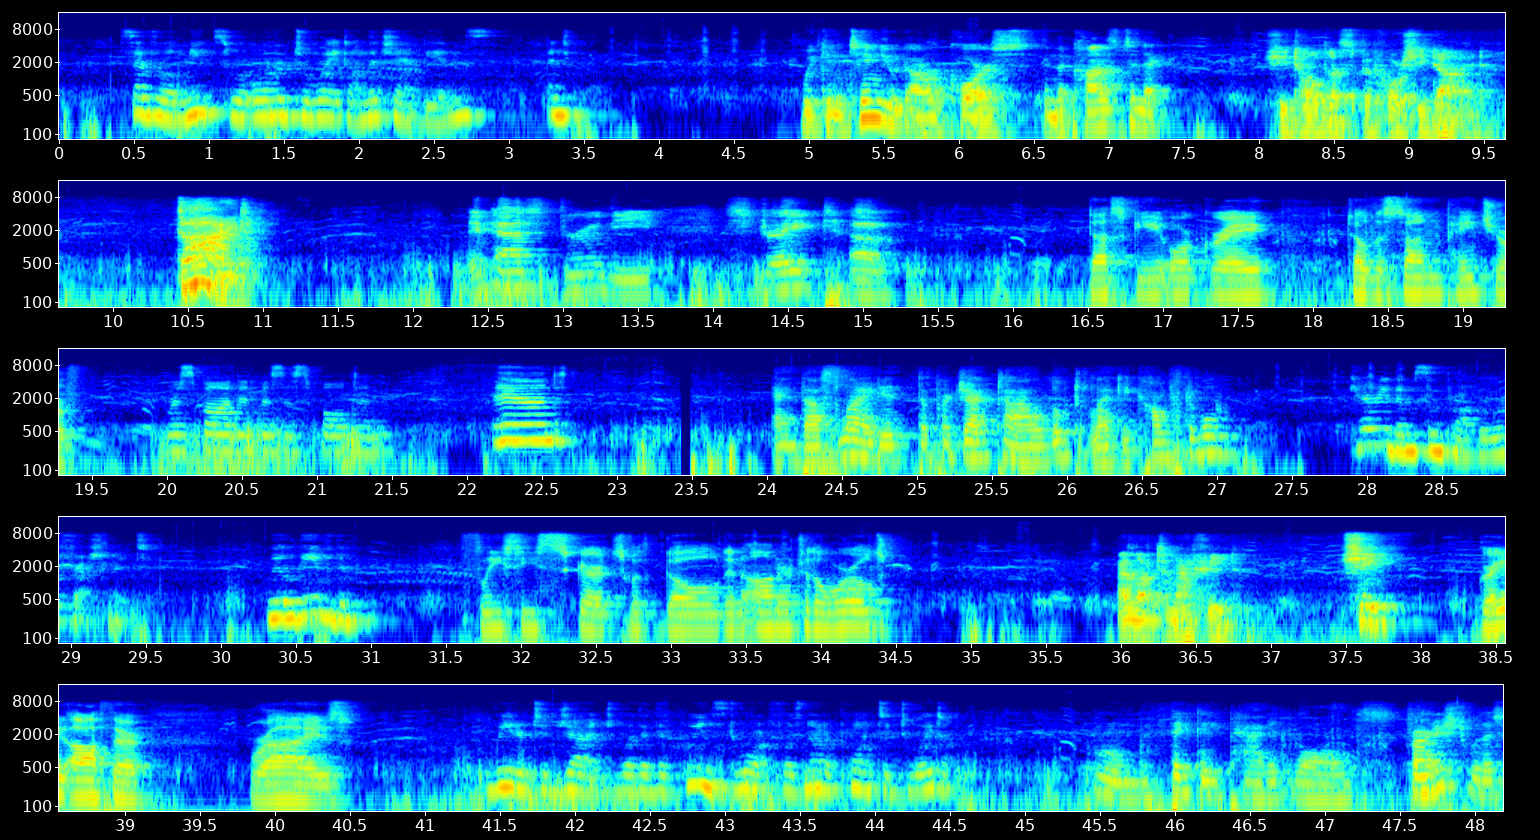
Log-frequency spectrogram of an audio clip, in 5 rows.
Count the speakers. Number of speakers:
7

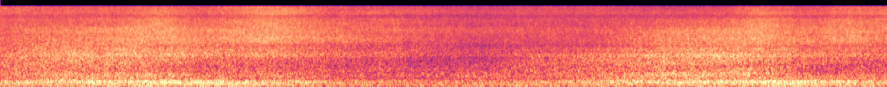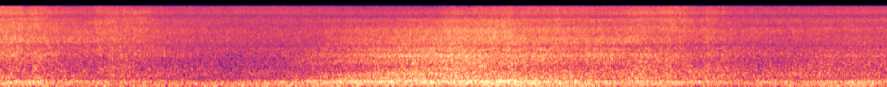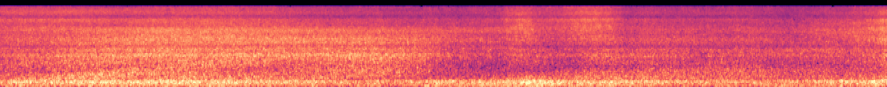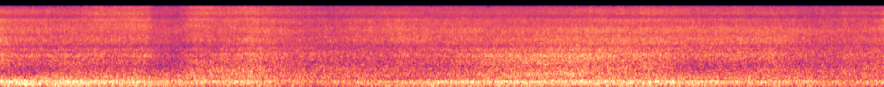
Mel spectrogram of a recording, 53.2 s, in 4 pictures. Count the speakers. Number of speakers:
0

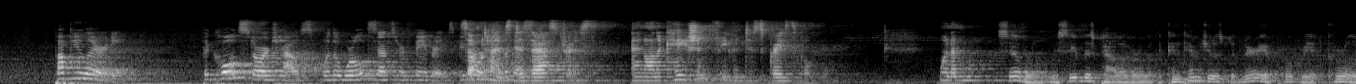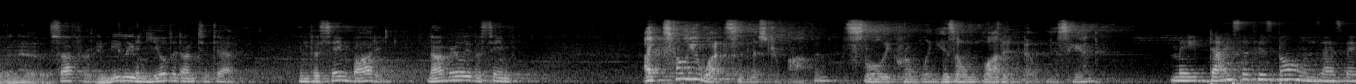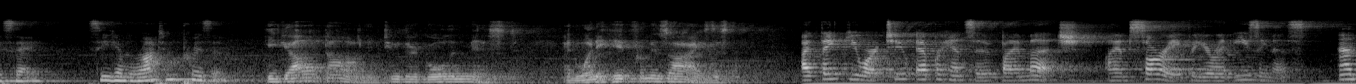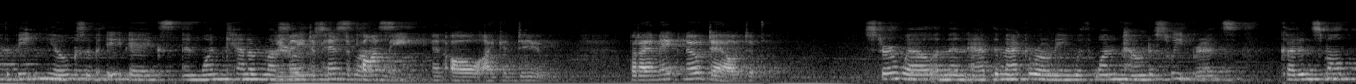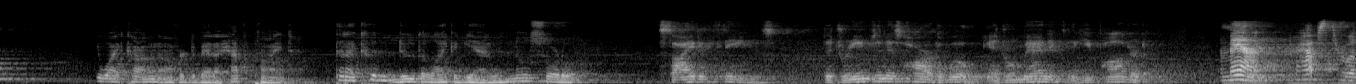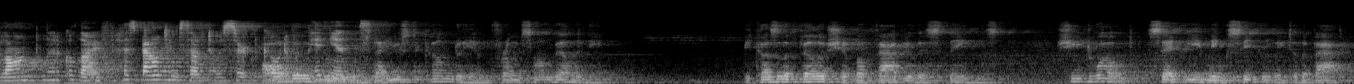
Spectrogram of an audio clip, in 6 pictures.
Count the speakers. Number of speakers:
9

